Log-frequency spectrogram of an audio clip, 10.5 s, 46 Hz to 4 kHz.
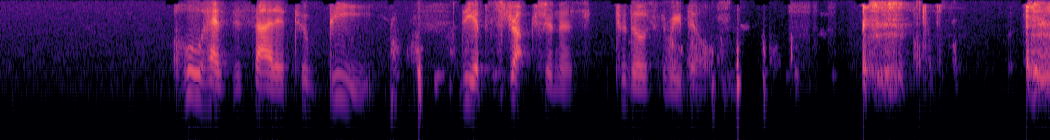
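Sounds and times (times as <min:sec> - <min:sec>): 
speech: 0:01.8 - 0:07.4
person coughing: 0:08.6 - 0:09.2, 0:10.2 - 0:10.4.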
